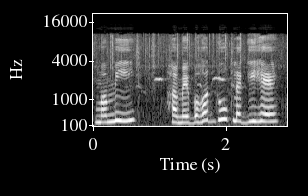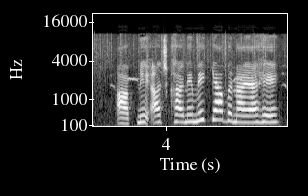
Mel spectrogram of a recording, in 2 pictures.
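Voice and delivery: high-pitched little chick voice; hungry chick. Acted. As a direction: plead to Mummy like a hungry child. Hungry chicks speak to mother. (भूखे चूज़े की ऊँची आवाज़)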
